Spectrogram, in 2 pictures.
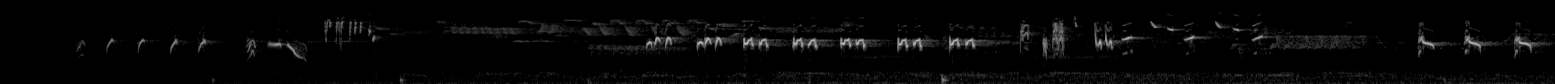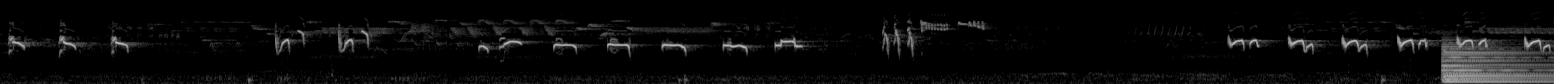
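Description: Songbirds singing: repeated phrases of quick, sharp, high notes, each phrase a second or two long, with quieter high twittering between them.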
